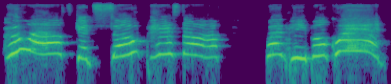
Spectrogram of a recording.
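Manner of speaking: high, slow, loud rallying call to the crowd; rallying shout. Retold or imitated. Coach Pam rousing the boot camp crowd, loud and slow. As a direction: stretch it out and rouse the room. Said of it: "And then Pam's like".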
